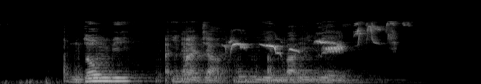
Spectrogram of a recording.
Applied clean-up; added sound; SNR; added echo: none; Bird; -2 dB; reverberation time 0.6 s.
